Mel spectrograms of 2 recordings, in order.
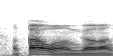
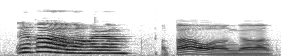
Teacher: that NG sound closer to the throat, K closer to the throat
